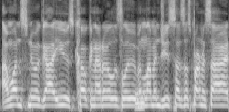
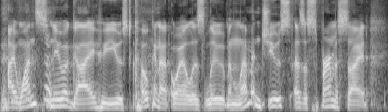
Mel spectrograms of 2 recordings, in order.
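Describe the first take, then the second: First: It is read very fast, like an auctioneer. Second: It is read slowly and calmly.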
